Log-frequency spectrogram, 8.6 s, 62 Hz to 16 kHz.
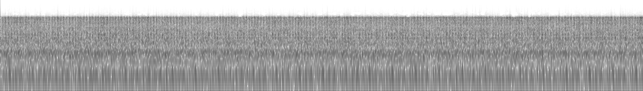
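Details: Citroën C5 1.6 HDi diesel lacking power, at idle: a steady clatter of about three beats per second runs through the rumble. Abnormal engine noise, cause unknown.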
